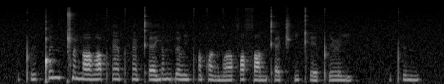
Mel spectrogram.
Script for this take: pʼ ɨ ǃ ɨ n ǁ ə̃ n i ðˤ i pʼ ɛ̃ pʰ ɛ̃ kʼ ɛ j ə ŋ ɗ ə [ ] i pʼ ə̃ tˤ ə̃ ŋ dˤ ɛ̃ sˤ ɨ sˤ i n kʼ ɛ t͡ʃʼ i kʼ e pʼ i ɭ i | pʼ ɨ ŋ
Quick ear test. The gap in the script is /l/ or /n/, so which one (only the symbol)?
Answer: l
